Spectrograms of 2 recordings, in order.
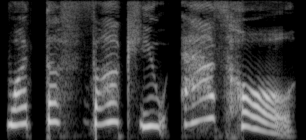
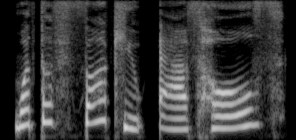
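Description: First: High, slow, anguished scream at the sky; screaming at God. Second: Shrill furious scream, much higher; screaming at speeding bikers. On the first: Standing in the rain screaming her rage up at God. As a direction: howl it up to heaven. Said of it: "I scream it to God". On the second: Woman alone on a mountain road screaming at bikers, furious. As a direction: shriek it out in rage. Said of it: "I scream it". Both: A narrator's reading.

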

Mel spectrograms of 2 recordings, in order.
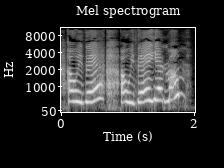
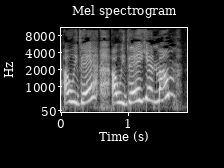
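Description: First: Put-on much higher, eager kid squeal; excited. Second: Much higher copycat squeal of excitement; excited mimicry. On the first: Excited girl pestering her mum on arrival. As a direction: bounce with impatience, voice way up. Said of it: "in excitement". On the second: Excited boy copying his sister to their mum. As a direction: echo your sister, just as thrilled. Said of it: "Robert mimicked his sister, equally excited". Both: A narrator's reading.

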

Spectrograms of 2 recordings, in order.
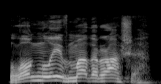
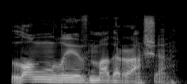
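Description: First: The soldier roars it out with pride; fervent cheer. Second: Said in the usual way. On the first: Acted. Soldier cheers his motherland. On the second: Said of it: "the tall man said".

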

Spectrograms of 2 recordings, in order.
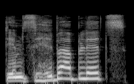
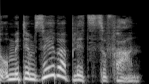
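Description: First: Slow, sneering question; mild teenage scoff; scornful snort. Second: Excited. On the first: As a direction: scoff at her sister's coaster. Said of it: "schnaubte Tiffany". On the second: Girl thrilled about roller coaster. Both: Acted.

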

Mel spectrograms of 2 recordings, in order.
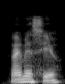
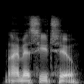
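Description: First: Higher, fond woman's voice; tender girlfriend. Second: Said in the usual way. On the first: A narrator's reading. Girlfriend misses faraway boyfriend, higher tender voice. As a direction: say it fondly, pitched up.

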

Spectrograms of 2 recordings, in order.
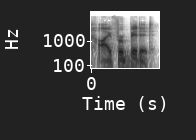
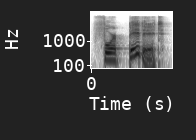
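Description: First: Level, matter-of-fact prohibition; firm interruption. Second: High, slow, indignant echo; sharp. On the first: Octavius interrupting Aurora's offer to go, firm. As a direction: cut in and forbid it evenly. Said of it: "Octavius interrupted". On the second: Aurora challenging Octavius's order, sharp. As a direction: throw it back sharply, pitched way up. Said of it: "Aurora said sharply". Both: A narrator's reading.

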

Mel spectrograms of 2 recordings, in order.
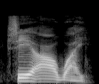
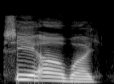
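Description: First: Moderately raised pitch, phony American youth; oily young tough, voice lifted; oily youth chiming in. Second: Very high, insistent urging; pushy tough leaning on the victim. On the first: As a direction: chime in as a pushy Americanized Cockney. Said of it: "chimed in the youth with the oily hair". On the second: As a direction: press hard as the tall man, pitched well up. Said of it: "urged the tall man". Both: A narrator's reading.

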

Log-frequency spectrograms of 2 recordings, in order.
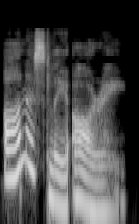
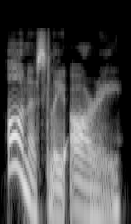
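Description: First: High-pitched mocking British echo; mimicked British accent. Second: Exasperated British reproach; exasperated Patience. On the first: Ariana repeats Patience's words, mimicking her British accent. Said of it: "mimicking Patience's British accent perfectly". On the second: Patience chides Ari after the prank, exasperated. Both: A narrator's reading.

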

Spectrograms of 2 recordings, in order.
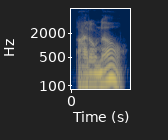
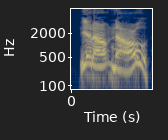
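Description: First: Said in the usual way. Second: Very high, loud, stretched-out echo; outraged disbelief. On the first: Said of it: "he confessed". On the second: A narrator's reading. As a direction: throw it back in scornful amazement. Boss incredulously echoes the confession.

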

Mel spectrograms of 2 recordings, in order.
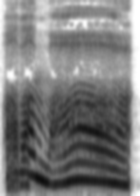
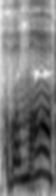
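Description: First: Very slow, drawn-out "Aber Ma"; exaggerated patience. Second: High, wailing "Aber Ma"; whining. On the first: Daughter explaining to her furious mother, patronisingly patient. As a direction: stretch it out as if to a small child. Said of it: "erklärte Delly so geduldig". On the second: Acted. Daughter with soap foam at her mouth, whining. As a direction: complain to Mum like a wronged child. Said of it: "jammerte sie".

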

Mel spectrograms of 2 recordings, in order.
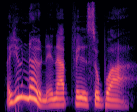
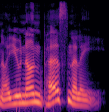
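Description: First: "you" leaned on, the rest falling away; stress on you. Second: "known" leaned on, "you" left light; stress on known. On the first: Robichon asking the stranger, stress on "you". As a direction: hit "you" hard in "Are you known". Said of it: "Bah, I mean, are you known personally?". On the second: Robichon correcting himself, stress on "known". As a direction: hit "known" in "are you known personally". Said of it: "Bah, I mean". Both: Acted.

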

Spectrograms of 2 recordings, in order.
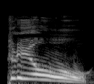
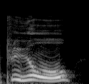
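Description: First: Crié plus haut et plus fort, ton qui tombe sur «Plus haut»; le maître crie son ordre à l'élève; cri du maître. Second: «plus haut» crié plus haut et plus fort, ton montant à la fin; cri répété. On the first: (le maître crie à l'élève d'une voix plus haute et plus forte) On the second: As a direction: insiste en criant. (le maître répète son ordre en criant, voix montante) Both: A narrator's reading. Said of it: "cria le maître".

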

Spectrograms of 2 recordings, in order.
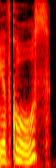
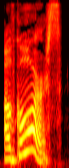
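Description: First: Haughty fake British, rising; smug put-on British tone; phony British accent. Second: Quick eager lie, falling; bluffing with forced confidence; nervous fib. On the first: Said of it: "a decidedly phony British accent". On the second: Acted. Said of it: "I lied again".

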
